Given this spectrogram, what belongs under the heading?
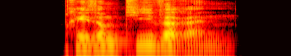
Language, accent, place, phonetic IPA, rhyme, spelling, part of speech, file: German, Germany, Berlin, [pʁɛzʊmˈtiːvəʁən], -iːvəʁən, präsumtiveren, adjective, De-präsumtiveren.ogg
- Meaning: inflection of präsumtiv: 1. strong genitive masculine/neuter singular comparative degree 2. weak/mixed genitive/dative all-gender singular comparative degree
